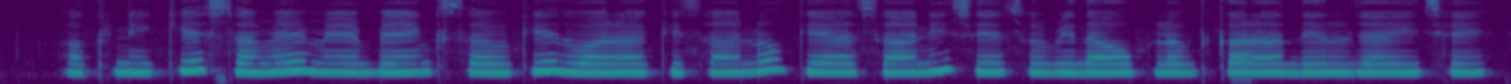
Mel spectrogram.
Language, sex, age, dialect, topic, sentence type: Magahi, female, 18-24, Western, agriculture, statement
